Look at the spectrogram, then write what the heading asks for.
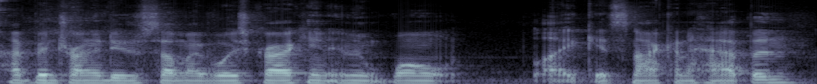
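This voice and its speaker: Young male fight pundit, monotone delivery, cracking voice, lots of ums. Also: lowish voice, fast talker, creaky. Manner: rambling, many ums and you knows. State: voice keeps cracking. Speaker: boxing commentator. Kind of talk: casual solo prediction talk.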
